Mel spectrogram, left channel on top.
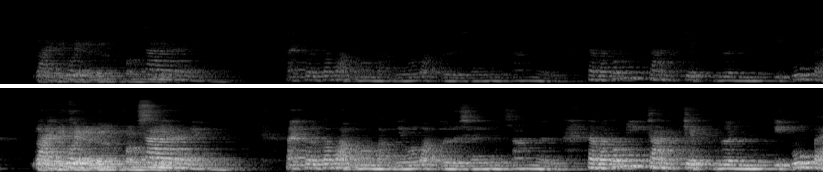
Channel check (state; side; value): quieter; left; 24.6 dB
